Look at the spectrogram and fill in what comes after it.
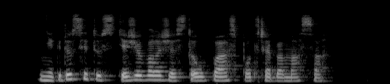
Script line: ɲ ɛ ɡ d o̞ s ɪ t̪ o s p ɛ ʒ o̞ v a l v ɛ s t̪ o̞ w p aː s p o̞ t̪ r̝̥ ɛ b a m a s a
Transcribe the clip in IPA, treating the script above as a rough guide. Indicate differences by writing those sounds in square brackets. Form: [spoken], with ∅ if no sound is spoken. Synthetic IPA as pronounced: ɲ ɛ ɡ d o̞ s ɪ t̪ [u] s [c] ɛ ʒ o̞ v a l [ʒ] ɛ s t̪ o̞ w p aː s p o̞ t̪ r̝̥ ɛ b a m a s a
